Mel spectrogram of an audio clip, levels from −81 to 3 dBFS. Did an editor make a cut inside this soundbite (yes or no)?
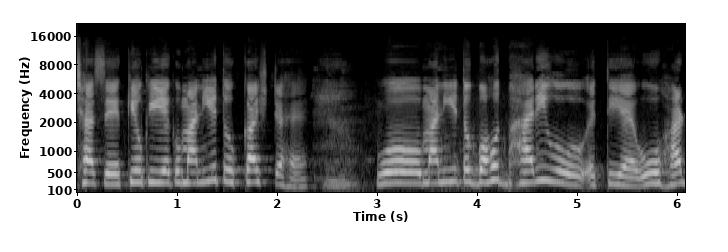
no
